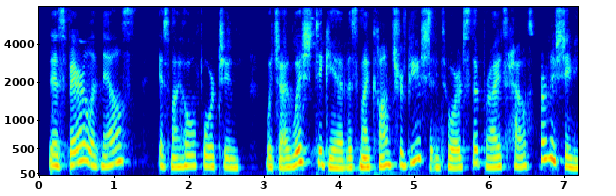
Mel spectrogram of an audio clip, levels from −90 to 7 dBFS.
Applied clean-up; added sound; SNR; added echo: neural mask model DeepFilterNet 3.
